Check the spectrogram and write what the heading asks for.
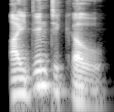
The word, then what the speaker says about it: identical: taking the stress indecisive identical identical identical so D the second syllable is taking the stress here identical immediately immediately so the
